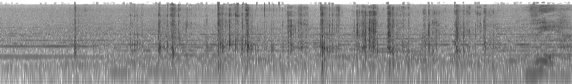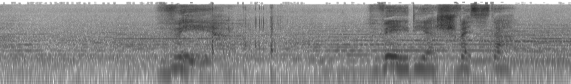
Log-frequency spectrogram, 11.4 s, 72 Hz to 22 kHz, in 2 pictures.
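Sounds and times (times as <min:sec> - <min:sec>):
horse hooves clip-clopping as a rider mounts and leaves: 0:00.7 - 0:05.8, 0:07.7 - 0:08.7
person's voice in a staged opera drama: 0:05.2 - 0:05.9, 0:07.3 - 0:08.2, 0:09.4 - 0:10.9
speech: 0:07.4 - 0:08.0, 0:09.6 - 0:11.0.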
